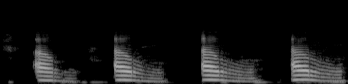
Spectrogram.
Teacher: آپ جب بھی را کو پڑھیں گے تو وہ آٹومیٹکلی آپ کی تکرار کی صفت نکلنے والی ہے, بٹ زیادہ نہیں نکلے گی, یعنی کہ آپ نے ار بہت نہیں کرنا ہے. آپ کا جو ٹنگ ہے وہ تھوڑا سا وائبریٹ ہوگا, وہی وائبریشن کو ہم تکرار کہتے ہیں, ٹھیک ہے, جو کہ را میں پایا جاتا ہے.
